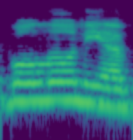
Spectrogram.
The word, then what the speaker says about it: bologna: এটার উচ্চারণটা হবে bologna, B-O-L-O-G-N-A, bologna.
